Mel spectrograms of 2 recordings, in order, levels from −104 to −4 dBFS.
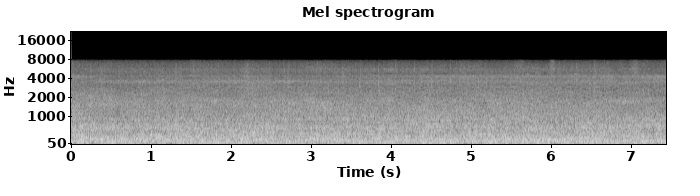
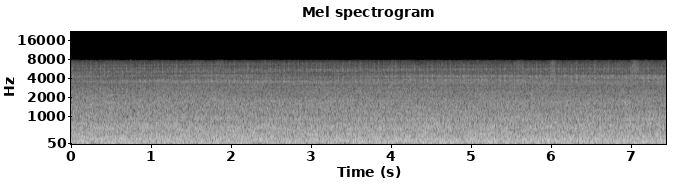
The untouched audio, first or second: second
